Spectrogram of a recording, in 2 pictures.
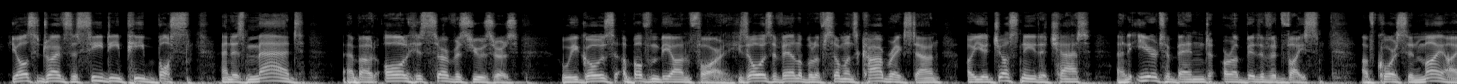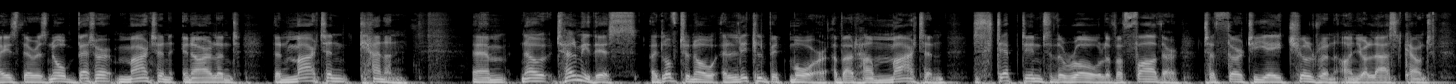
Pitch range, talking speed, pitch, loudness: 90-125 Hz, 185 wpm, 105 Hz, -21 LUFS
